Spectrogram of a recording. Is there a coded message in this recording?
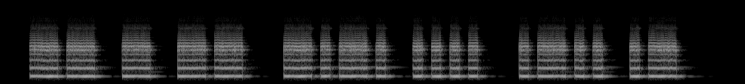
Yes: Morse code (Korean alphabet) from 0.2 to 6.8 s, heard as a buzzer, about 13 wpm. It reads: 멈추고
